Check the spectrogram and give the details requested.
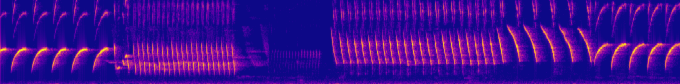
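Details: Lure singing of a canary to set other canaries off: curling high whistles, a dense buzzy rattle, a brief pause, then a long fast trill slowing into arched repeated notes.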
